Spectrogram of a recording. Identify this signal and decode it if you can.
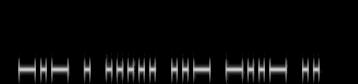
Morse code, heard as a keyed tone, about 22 wpm, 700 Hz. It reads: KE5UXI
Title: USA Callsign DE Callsign 22wpm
